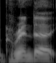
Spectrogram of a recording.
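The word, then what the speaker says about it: Gründe: Notice the plural form grinda utilizes the um allow over the u changing the pronunciation entirely. Yeah. How does that work physically in the mouth? Well, it goes from a deep ooh sound in grund to a tighter forward in the mouth ooh sound in grind like a.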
